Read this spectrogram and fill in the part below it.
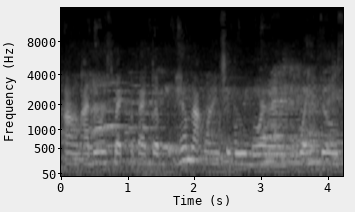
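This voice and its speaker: A woman keeps a moderate pace as loud background noise fills the recording. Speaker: vlogger. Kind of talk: casual vlog chat. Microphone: phone near.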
